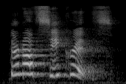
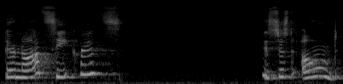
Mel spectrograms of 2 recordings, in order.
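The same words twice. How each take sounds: First: They're NOT secrets, with not punched much higher and louder; stress on not. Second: They're not secrets, said slowly with not rising; slow and deliberate. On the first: Defending her painters, she hits not high and loud. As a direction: slam the word not down hard. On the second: Repeating it slowly to the whole chat. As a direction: spell it out slowly, word by word. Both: Real, not acted.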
